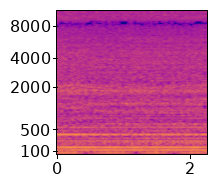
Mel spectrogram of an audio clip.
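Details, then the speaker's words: Smooth, even low idle hum with no knocks, ticks or misses from a 2005 Daihatsu Xenia Xi 1.3 manual (non VVT-i), 190,000 km, with clean oil on the dipstick. Healthy engine, normal idle. "Suara mesinnya halus. Kalau AC-nya lagi ini paling dari suara kipasnya aja."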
